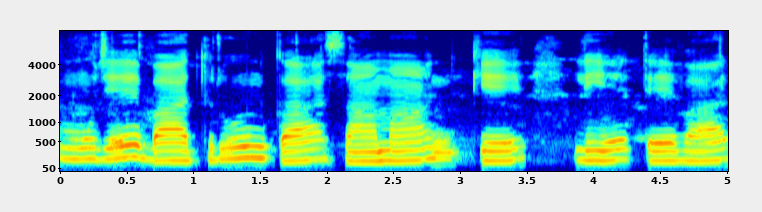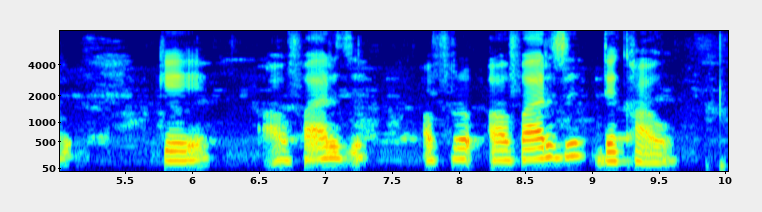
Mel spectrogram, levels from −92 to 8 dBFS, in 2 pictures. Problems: constant background noise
